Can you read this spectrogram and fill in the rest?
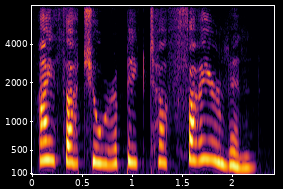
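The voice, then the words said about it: Falsetto girl voice. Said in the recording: “girl voice falsetto”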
